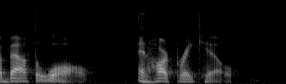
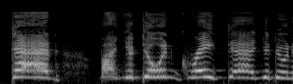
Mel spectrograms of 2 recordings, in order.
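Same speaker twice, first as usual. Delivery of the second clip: high, loud encouragement, drawn out; excited cheering; 13 semitones higher, 6 dB louder than usual. Retold or imitated. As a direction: cheer him on at full voice. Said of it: "Derek joined him".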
